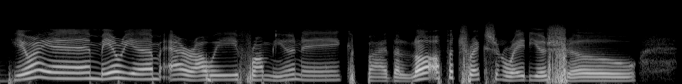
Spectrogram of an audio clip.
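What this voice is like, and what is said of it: German accent in English. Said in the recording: “my German accent sounds a little bit uh, funny ... my English is not so uh, perfect”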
